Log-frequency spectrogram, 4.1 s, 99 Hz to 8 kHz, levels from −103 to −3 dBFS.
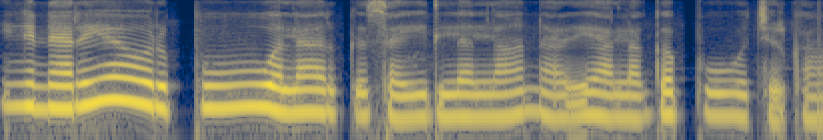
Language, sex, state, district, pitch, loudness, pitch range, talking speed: Tamil, female, Tamil Nadu, Nilgiris, 230 Hz, -17 LUFS, 210-275 Hz, 130 wpm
